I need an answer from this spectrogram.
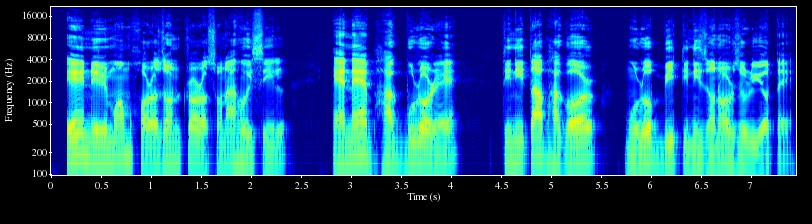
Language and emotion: Assamese, neutral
